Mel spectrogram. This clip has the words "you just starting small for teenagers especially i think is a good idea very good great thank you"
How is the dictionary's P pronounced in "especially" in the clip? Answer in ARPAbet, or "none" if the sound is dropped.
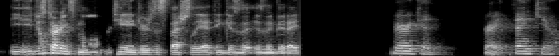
P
